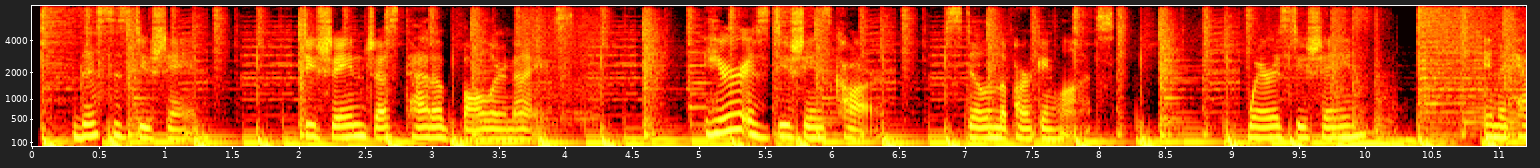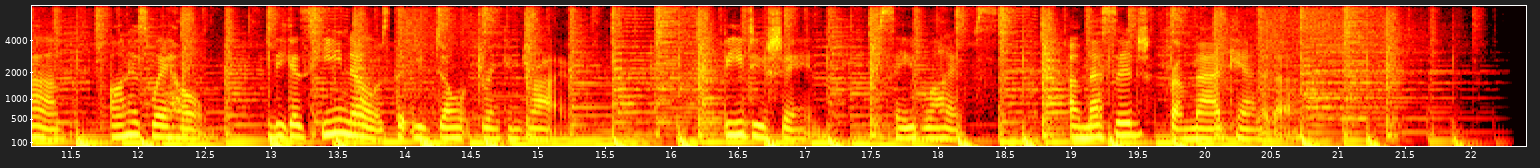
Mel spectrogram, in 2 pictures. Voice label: Radio Commercials, Anti-Drunk Driving Psa, female voice; MADD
